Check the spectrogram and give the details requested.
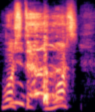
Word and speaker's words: Worcester: Worcester. What? Worcester. You're missing like 12 letters.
